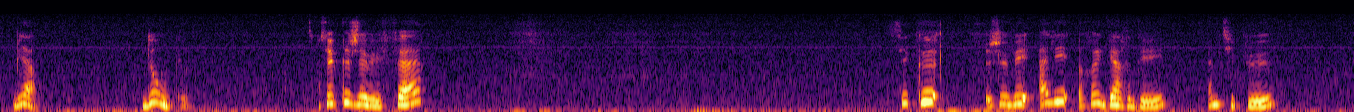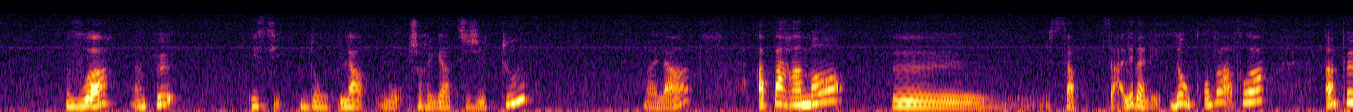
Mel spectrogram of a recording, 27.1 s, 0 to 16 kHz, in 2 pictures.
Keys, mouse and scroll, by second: 2.2 click, 13.2 click, 26.1 click.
